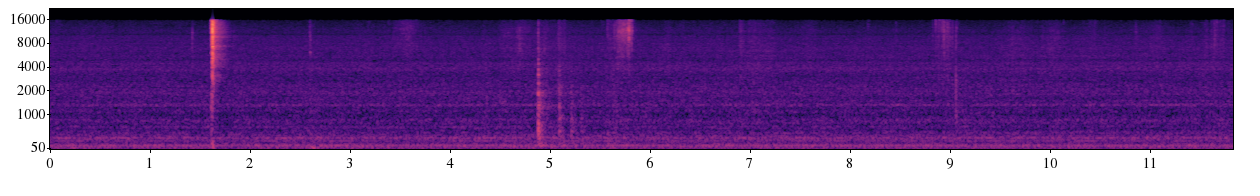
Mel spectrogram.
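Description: Small airbrush compressor motor running with a steady hum. Two sharp clicks, the louder one about a second and a half in and another about five seconds in.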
